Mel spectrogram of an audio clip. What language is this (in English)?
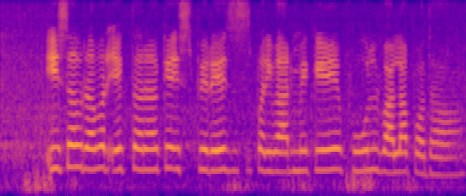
Bhojpuri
